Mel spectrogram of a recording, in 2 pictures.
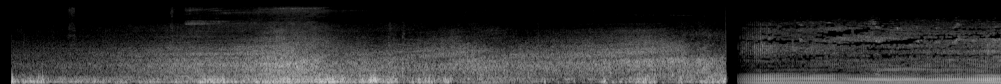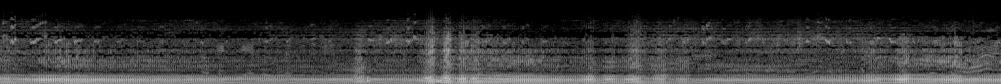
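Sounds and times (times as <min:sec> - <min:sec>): steady engine note: 0:01.8 - 0:02.7
rough motorcycle engine: 0:07.4 - 0:20.0.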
